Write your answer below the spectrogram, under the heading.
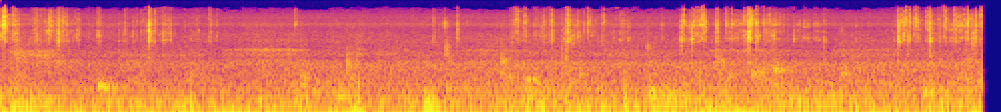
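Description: Wind buffeting the camera microphone as a steady low rumble. Scattered clusters of sharp clicks and light rattles come over it. The sound cuts off abruptly near the end.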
